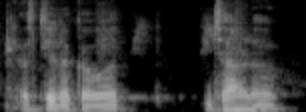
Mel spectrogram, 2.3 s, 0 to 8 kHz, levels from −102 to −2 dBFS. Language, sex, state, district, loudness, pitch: Marathi, male, Maharashtra, Nagpur, -38 LUFS, 100 Hz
